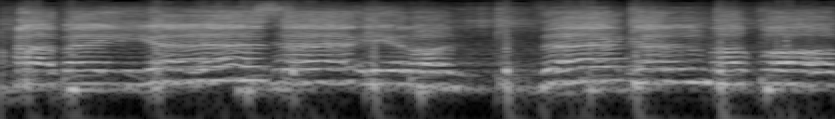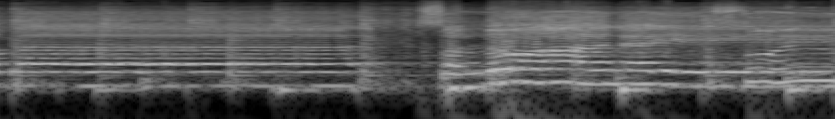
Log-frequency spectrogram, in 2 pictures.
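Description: A group of men singing a Sufi devotional nasheed together, a long, ornamented melodic line with short breaks about two and six seconds in.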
